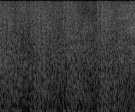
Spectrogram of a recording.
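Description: An electric blast crackles.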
